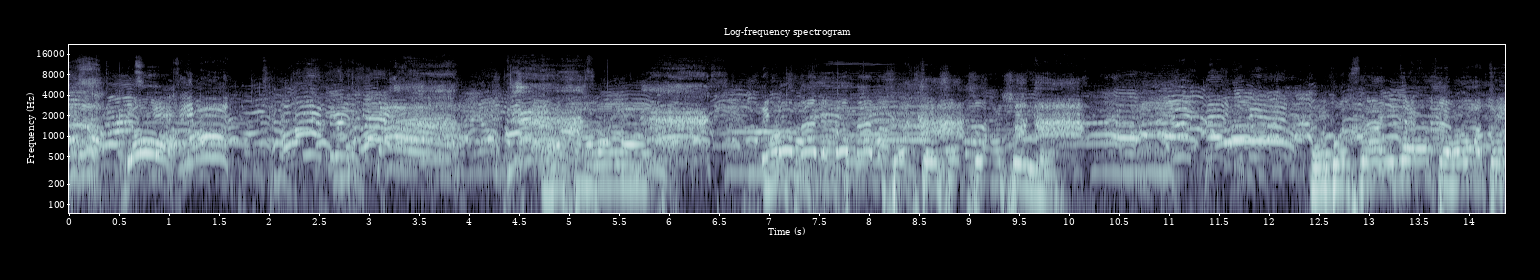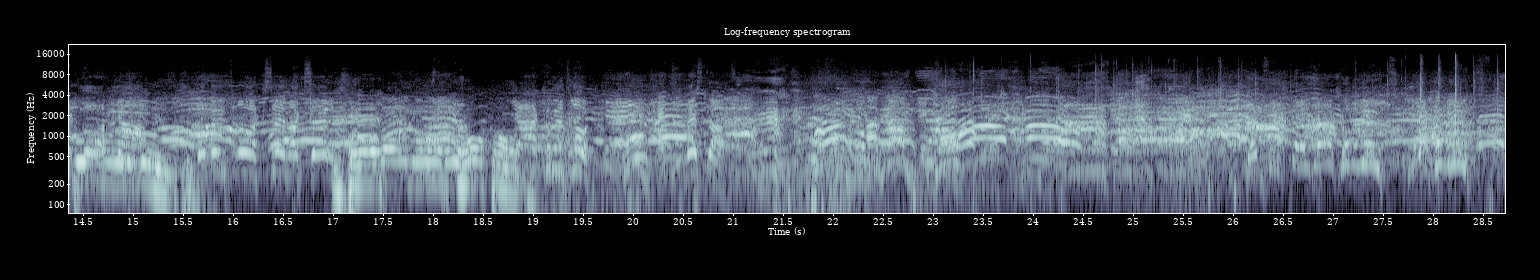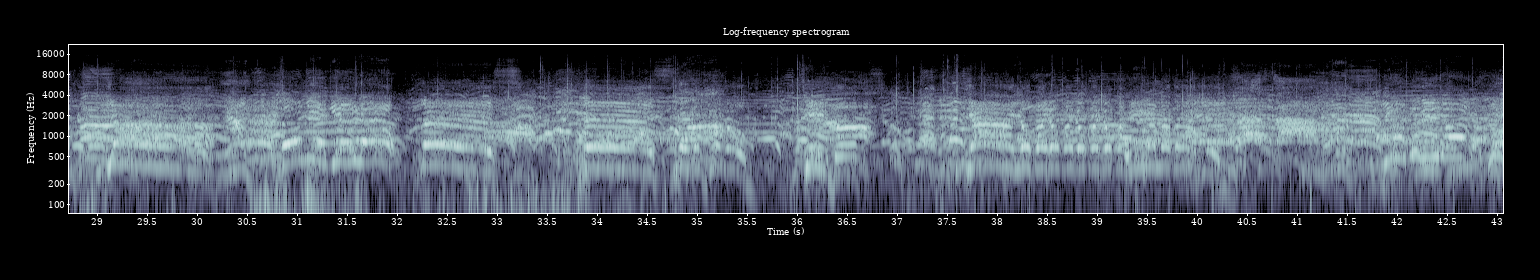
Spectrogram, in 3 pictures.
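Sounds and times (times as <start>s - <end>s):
crowd cheering: 0.0s - 43.0s
voices shouting encouragement: 0.0s - 43.0s.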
